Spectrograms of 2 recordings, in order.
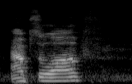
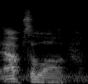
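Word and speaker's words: Apsulov: guys can't see the name back that's uh absolov um makes the game's printing um but anyways it's called absolutely and the gods it's spelled a-p-s-u-l-o-v end of Gods it's called absolov um you can find us on Amazon yeah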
